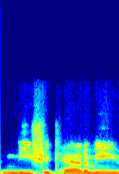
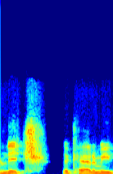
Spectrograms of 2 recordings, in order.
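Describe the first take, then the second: First: Niche has a long vowel, like creek. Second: Niche has a short vowel, like crick. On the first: It reflects one regional way of speaking. "whether you call it a creek" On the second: It reflects another regional way of speaking. "or a crick"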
